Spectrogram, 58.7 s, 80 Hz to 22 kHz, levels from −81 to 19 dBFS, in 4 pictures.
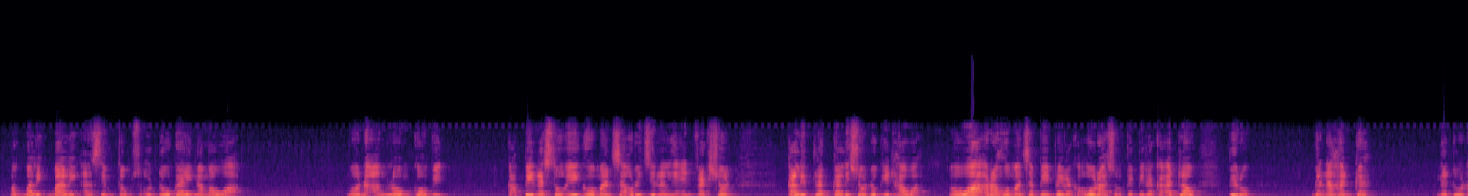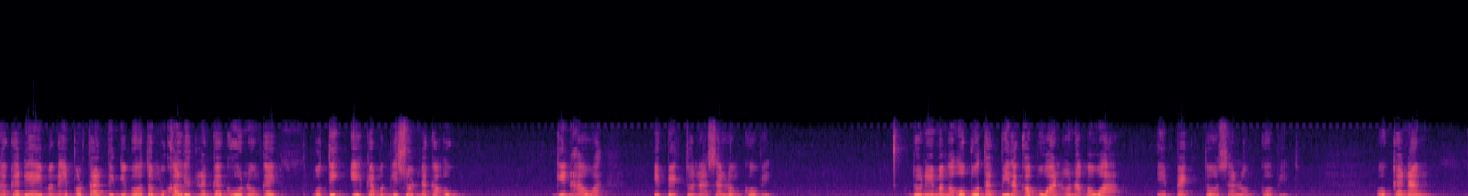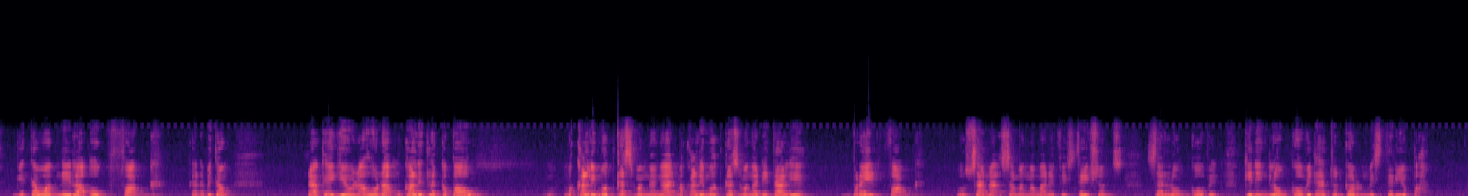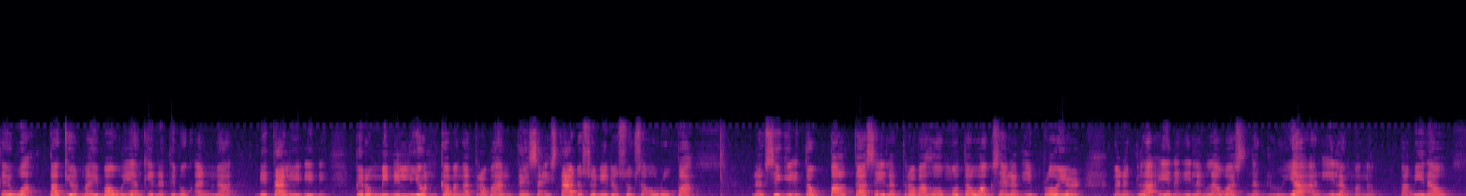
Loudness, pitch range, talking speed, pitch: -21 LUFS, 135-165 Hz, 160 wpm, 150 Hz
